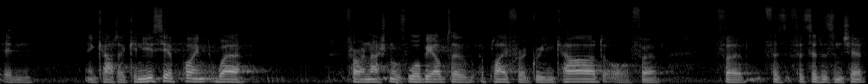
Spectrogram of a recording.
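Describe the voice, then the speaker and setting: Delivery stays monotone, with flat intonation. It moves at a moderate speed. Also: man. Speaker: journalist. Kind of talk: panel interview. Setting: stage with audience. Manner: hesitant, repeats words. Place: stage. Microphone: lapel.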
